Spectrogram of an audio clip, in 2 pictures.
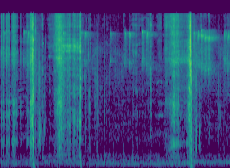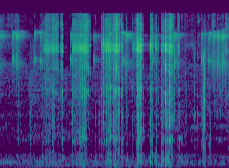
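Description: A box-cutter blade shaves a solid pressed chalk disc, peeling long flakes off into a pan full of chalk chips. Bright, dry scraping strokes come at an uneven pace, with sharp crackling snaps at the loudest moments and a soft rustle in between.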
